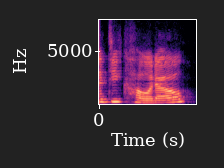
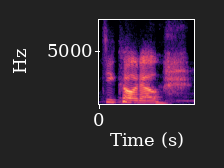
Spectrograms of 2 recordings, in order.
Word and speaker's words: De Coteau: Well, my name is Decoto. I'm the owner. Yeah, Decoto. Yeah, a lot of people pronounce it wrong, so it's okay.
